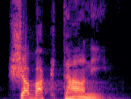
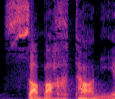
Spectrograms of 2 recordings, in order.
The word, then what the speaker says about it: sabachthani: In der deutschen Bibel steht Sabachthani, ja? Aber warum? Weil im Griechischen gibt es kein Sch-Laut. Dann schreiben wir das als S. Und das Chi hat man eben nicht ausgesprochen Ch, sondern K, K. So ein C hinten, K. Shabak, Shabaktani, das entspricht dem Kof im Aramäischen.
